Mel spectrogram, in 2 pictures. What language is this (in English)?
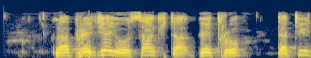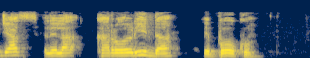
Esperanto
